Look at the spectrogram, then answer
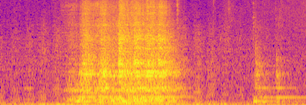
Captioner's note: metal dragging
